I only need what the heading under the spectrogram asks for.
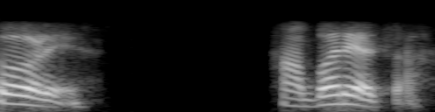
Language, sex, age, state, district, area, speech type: Goan Konkani, female, 30-45, Goa, Quepem, rural, conversation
